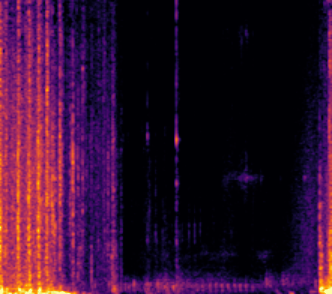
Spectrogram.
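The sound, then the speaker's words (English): Automatic gunfire rakes a wall in a wartime drama scene. A loud, rapid burst of shots fills the opening stretch, then gives way to a quieter spell with scattered rattling. A sharp final burst erupts just before the end. “Henderson crouches and raises his automatic. Upham? Upham! Henderson rakes the wall with bullets.”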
